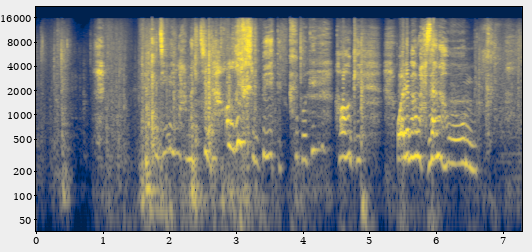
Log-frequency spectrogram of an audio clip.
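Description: A young woman speaks heatedly up close.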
